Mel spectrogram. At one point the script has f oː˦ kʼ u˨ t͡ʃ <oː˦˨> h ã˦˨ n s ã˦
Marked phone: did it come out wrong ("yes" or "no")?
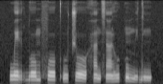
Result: no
